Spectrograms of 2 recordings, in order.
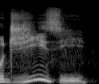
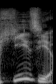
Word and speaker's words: Yeezy: Oder Elena, warum sagt sie zu Yeezy so Jeezy? Das wird doch Yeezy ausgesprochen.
